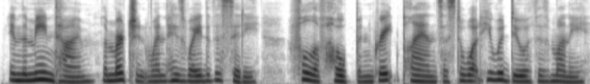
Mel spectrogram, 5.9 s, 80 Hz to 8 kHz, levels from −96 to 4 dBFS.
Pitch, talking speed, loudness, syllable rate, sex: 200 Hz, 265 wpm, -16 LUFS, 5.7 syllables/s, female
